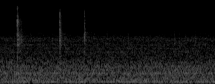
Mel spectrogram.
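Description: Three faint, short clicks in the first second over quiet room tone with a low steady hum: the thin pages of a large Bible being handled.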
